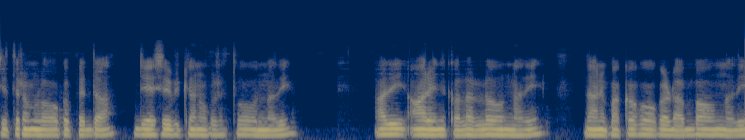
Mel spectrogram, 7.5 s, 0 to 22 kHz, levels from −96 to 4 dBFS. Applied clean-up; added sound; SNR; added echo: neural mask model DeepFilterNet 3.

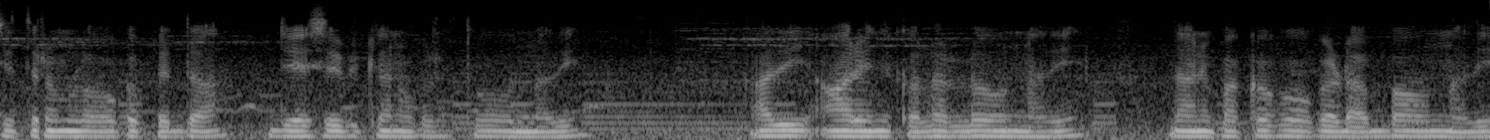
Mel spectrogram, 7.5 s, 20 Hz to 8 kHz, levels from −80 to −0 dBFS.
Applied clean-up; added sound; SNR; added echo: none; Piano; 18 dB; none.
